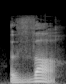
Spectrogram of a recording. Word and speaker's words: vas: Final S doesn't exist. Tu vas.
